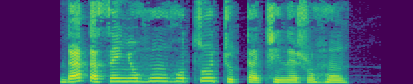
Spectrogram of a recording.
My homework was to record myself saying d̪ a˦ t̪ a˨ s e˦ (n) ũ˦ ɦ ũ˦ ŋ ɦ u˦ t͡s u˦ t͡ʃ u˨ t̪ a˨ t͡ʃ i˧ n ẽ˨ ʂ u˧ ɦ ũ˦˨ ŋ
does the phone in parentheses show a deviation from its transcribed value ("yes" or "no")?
yes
